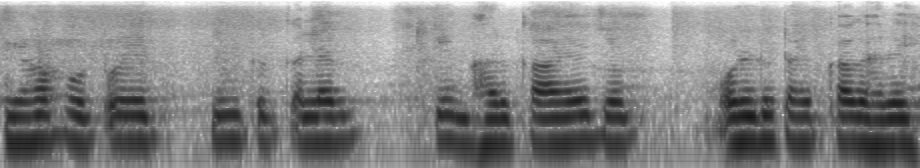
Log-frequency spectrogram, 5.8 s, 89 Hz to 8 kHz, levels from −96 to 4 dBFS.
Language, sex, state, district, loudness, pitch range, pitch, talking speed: Hindi, male, Bihar, Purnia, -15 LUFS, 175-185 Hz, 175 Hz, 155 wpm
